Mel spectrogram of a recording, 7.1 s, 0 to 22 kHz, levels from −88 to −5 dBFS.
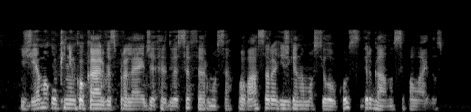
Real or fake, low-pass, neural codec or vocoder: real; 7.2 kHz; none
